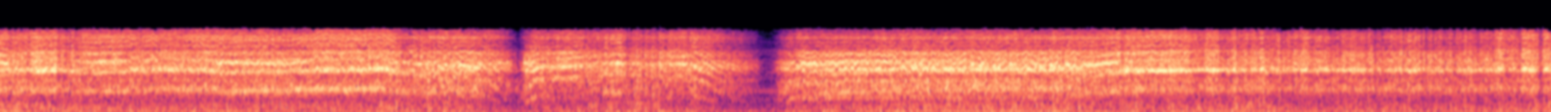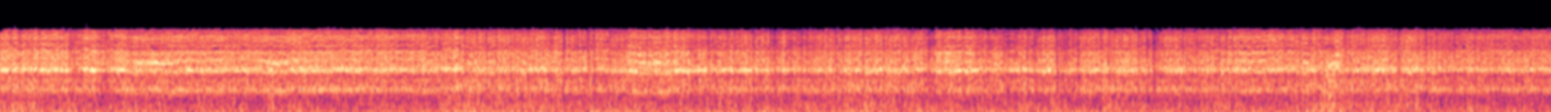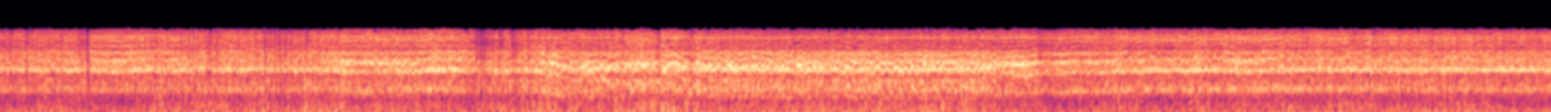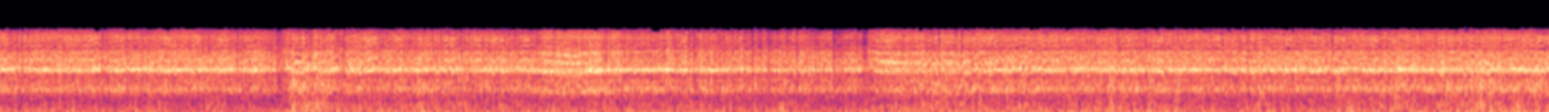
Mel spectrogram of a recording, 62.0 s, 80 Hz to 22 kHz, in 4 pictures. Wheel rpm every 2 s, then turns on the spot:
220, 220, 170, 120, 150, 210, 230, 230, 230, 230, 230, 230, 230, 230, 230, 230, 230, 230, 220, 200, 200, 220, 230, 230, 230, 230, 230, 230, 220, 240, 230.
none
